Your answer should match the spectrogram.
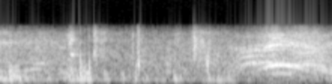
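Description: A few sharp hollow knocks of a sepak takraw ball being kicked during a rally, with players' voices calling out near the end.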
